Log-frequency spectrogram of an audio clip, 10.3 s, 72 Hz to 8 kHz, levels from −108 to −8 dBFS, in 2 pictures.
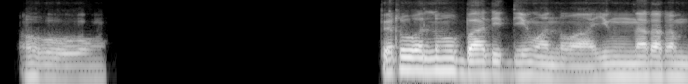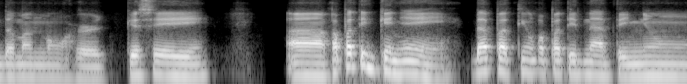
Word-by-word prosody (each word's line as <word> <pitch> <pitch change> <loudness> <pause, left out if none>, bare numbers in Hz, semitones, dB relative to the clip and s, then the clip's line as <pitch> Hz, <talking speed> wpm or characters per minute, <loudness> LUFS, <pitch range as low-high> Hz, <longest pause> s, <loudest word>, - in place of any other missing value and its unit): Oo. 100 -2 -7 2.1
Pero 160 +2 +4
alam 155 0 +3
mo - - +3
valid 130 -1 +3
yung 120 -1 -2
ano, 105 -2 -2
ah 95 - 0
yung 110 +2 -2
nararamdaman 110 -2 0
mong 105 -2 -9
hurt 95 -2 -5
kasi, 115 -2 0 0.6
ah, 115 -1 +4
kapatid 200 +3 +3
ka 150 - +2
niya, 130 0 +1
eh. 100 -1 -5 0.2
Dapat 145 0 +3
yung 140 -1 -4
kapatid 130 -2 -2
natin 115 -2 -2
yung 115 -1 -2
115 Hz, 135 wpm, -22 LUFS, 105-130 Hz, 2.1 s, Pero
